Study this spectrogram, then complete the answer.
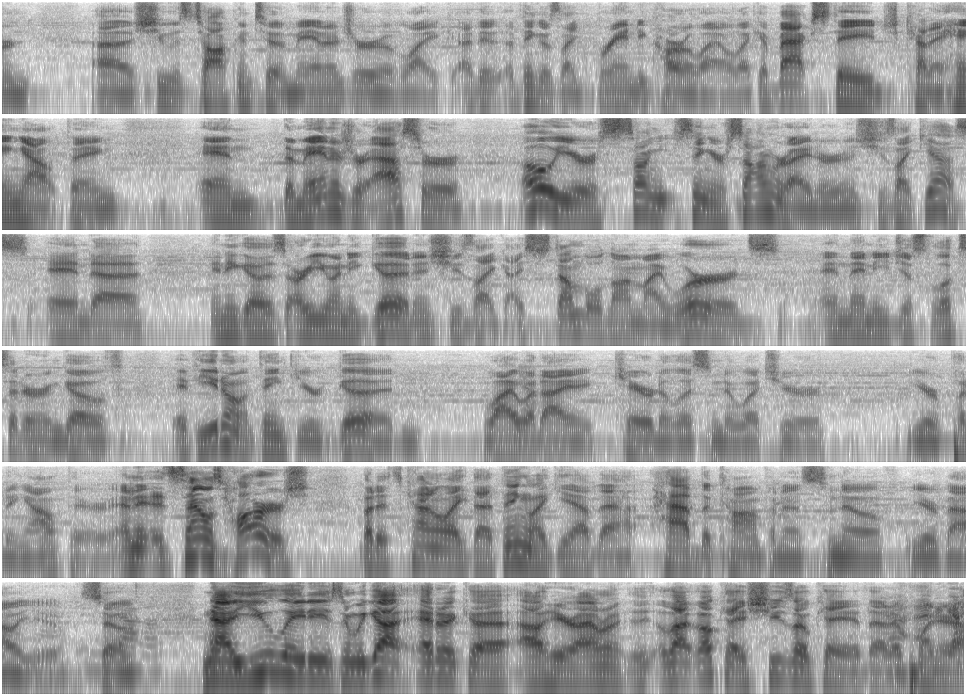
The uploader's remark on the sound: This is a live event from the past summer that took place during the Boulevardia festival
